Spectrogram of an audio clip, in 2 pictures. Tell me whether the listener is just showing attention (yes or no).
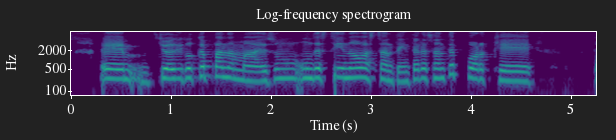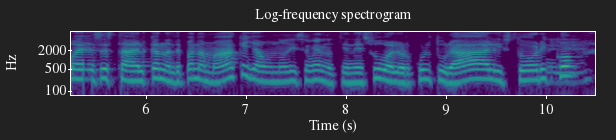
yes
